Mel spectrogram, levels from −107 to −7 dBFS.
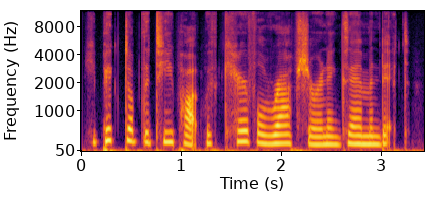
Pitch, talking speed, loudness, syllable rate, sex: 215 Hz, 190 wpm, -19 LUFS, 6.6 syllables/s, female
